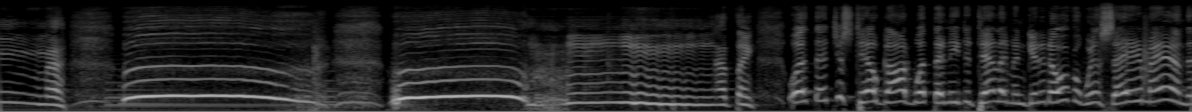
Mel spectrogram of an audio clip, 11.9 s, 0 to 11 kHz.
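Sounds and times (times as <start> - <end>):
speech: 0.0 - 2.1, 7.2 - 11.9
preacher imitating the groaning of old folks at prayer: 0.0 - 7.2
short breaths: 0.6 - 1.3, 3.0 - 4.0, 7.5 - 7.9.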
